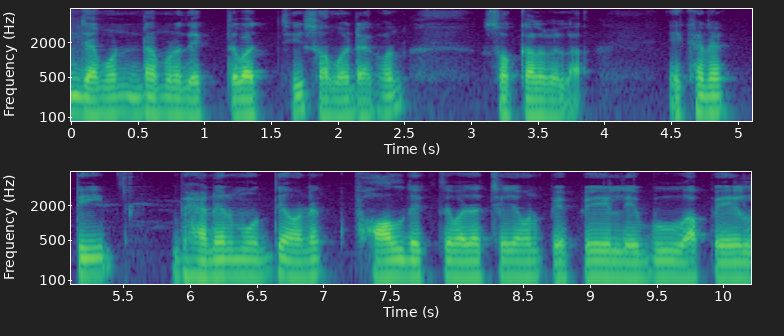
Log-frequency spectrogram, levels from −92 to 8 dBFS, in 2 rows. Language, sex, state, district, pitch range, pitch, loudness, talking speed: Bengali, male, Jharkhand, Sahebganj, 105-115 Hz, 110 Hz, -20 LUFS, 130 wpm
